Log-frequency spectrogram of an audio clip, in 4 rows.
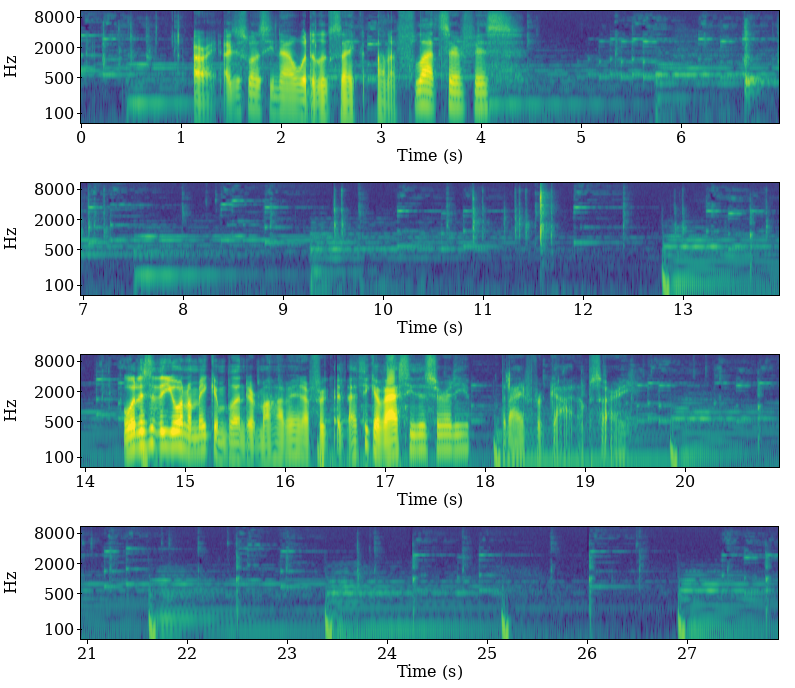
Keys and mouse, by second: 0.4 ctrl+s, 7.0 shift+a, 9.5 r, 12.9 g, 18.0 middle click, 19.1 click, 20.1 click, 20.9 click, 21.8 click, 23.7-26.0 shift+middle drag, 26.4-27.9 drag.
